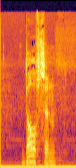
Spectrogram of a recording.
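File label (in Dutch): "Dalfsen", Dutch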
